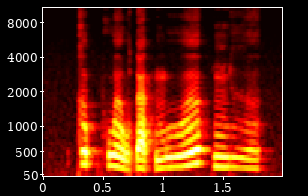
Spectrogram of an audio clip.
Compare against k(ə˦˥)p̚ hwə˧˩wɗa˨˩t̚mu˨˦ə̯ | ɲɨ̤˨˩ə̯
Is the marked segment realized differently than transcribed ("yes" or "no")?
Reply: no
